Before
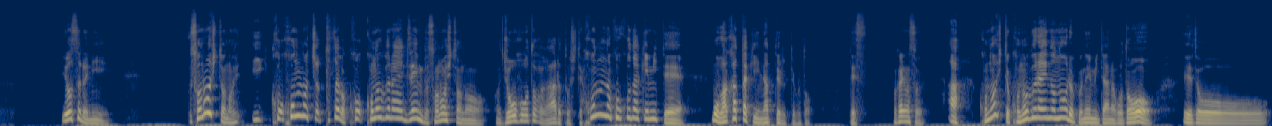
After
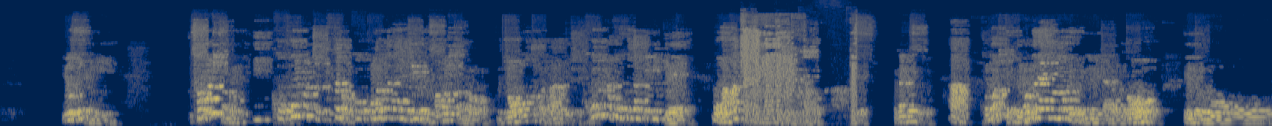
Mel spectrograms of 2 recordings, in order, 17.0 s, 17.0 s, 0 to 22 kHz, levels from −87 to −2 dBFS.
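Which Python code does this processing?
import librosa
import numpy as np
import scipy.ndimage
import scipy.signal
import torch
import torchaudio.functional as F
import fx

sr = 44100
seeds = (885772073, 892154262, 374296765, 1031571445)

p1 = fx.spec_quant(x, sr, step_db=30)
p2 = fx.level_steps(p1, sr, step_db=10)
p3 = p1 + (p2 * 10.0 ** (1.0 / 20.0))
p4 = scipy.signal.sosfilt(scipy.signal.butter(4, 87.0, 'highpass', fs=sr, output='sos'), p3)
p5 = fx.rev_gated(p4, sr, seeds[0], gate_ms=200, shape='flat', drr_db=-7.5)
p6 = fx.dereverb_blind(p5, sr, rt60_s=0.69)
p7 = fx.high_shelf(p6, sr, hz=9200.0, db=-10.5, at=(8.48, 9.02))
p8 = fx.noise_reduce_blind(p7, sr, reduce_db=8)
p9 = fx.low_shelf(p8, sr, hz=370.0, db=-11.5)
y = fx.spectral_comp(p9, sr, ratio=10.0, at=(9.87, 11.42), fade=0.02)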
